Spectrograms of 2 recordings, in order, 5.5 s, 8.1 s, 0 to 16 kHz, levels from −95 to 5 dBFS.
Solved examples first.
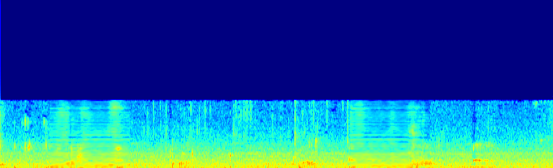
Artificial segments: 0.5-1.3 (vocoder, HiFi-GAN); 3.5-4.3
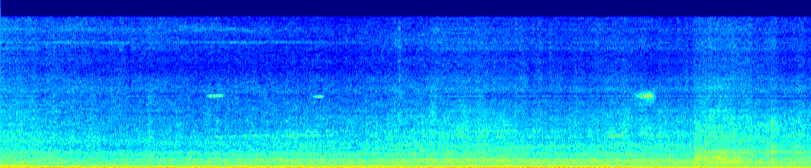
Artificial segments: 0.0-0.4 (autoencoder, DAC-VAE); 1.3-1.8; 4.3-8.1

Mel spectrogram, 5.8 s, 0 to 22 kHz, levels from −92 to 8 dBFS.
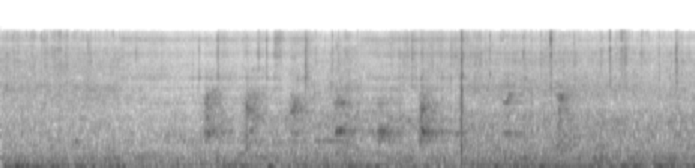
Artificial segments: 1.0-2.6 (codec, SNAC); 3.0-3.9

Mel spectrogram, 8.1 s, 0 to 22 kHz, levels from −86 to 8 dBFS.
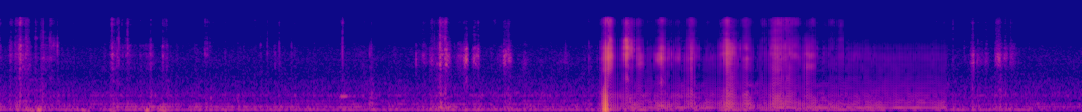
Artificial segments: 4.5-7.1 (vocoder, BigVGAN v2)

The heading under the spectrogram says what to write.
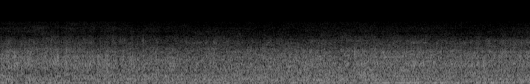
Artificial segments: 0.0-5.3 (autoencoder, DAC-VAE)

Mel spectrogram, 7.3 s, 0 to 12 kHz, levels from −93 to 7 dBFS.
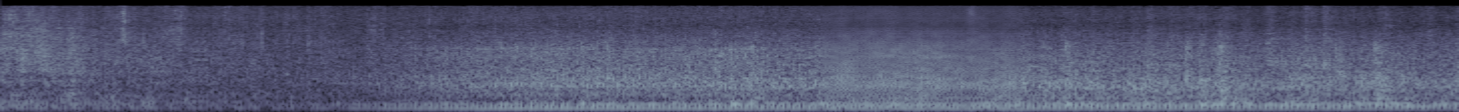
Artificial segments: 4.1-5.1 (vocoder, Vocos)

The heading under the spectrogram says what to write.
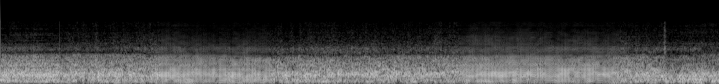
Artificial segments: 1.6-2.7 (vocoder, Vocos); 4.6-6.2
